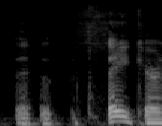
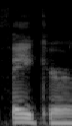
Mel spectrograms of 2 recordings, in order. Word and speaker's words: Thaker: Thaker, not Faker, like as in with an F, but it's with TH.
